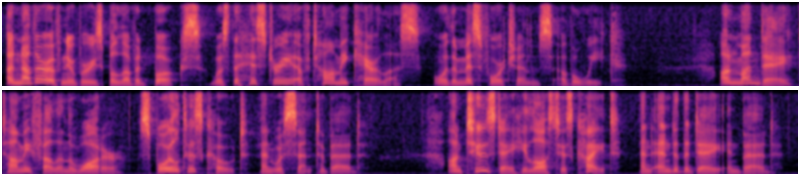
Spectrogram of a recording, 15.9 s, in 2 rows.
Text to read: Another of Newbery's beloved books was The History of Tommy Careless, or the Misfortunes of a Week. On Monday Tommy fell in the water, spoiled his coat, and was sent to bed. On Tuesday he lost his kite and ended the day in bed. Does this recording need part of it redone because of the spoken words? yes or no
no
